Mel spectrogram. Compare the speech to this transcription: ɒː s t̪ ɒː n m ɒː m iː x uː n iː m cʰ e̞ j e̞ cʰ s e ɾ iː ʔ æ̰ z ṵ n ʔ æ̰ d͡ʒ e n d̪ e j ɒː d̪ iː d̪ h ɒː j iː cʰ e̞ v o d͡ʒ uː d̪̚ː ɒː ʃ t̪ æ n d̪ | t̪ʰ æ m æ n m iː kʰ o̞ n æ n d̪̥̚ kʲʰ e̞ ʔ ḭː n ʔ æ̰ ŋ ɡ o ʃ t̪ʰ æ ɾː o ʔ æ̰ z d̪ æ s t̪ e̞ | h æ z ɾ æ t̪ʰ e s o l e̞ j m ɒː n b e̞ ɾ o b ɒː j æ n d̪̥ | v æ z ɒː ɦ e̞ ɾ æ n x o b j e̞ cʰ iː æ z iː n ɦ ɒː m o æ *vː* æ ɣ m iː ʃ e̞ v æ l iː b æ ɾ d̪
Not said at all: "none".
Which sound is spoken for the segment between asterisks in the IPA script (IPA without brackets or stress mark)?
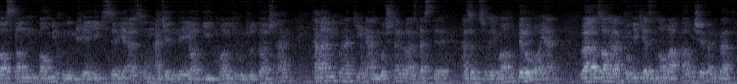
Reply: fː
